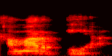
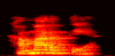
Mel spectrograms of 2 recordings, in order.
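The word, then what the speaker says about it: ἁμαρτία: traducida como pecado en el texto griego es hamartia jamar se se pronuncia pero es hamartia h a m a r t y a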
